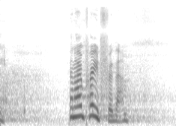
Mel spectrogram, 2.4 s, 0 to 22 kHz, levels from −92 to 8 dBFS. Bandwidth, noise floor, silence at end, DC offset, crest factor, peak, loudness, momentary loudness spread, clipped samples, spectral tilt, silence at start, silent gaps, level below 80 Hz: 17 kHz; -68 dBFS; 0.5 s; under 0.1%; 16 dB; -22 dBFS; -37 LUFS; 18 LU; under 0.1%; -6 dB/octave; 0 s; none; -82 dBFS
